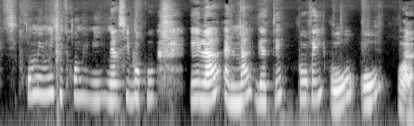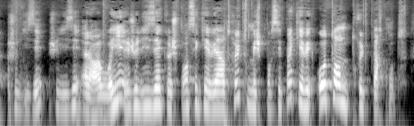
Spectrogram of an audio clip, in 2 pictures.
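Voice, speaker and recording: A woman's voice: on the high side, brisk, a little mellow, husky. A woman chatting to viewers as she unboxes craft mail, bubbly and self-mocking, gushing over each item. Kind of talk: casual chat to viewers. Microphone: phone.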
